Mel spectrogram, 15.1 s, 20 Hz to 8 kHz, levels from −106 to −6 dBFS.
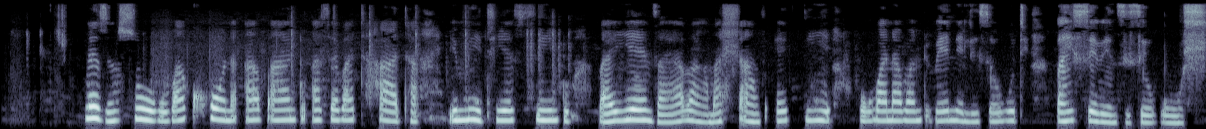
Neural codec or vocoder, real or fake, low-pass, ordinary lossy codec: none; real; 7.2 kHz; MP3, 48 kbps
